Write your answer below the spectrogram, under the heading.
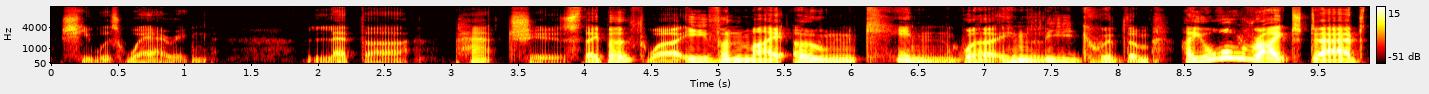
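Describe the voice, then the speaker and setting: A man's voice: on the low side, gravelly, fairly bright tone, no echo, studio quality, heavily acted. A man playing a deluded, paranoid professor in a comic audio drama monologue, earnest and pompous, with a theatrical, stammering delivery. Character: deluded paranoid male professor, eccentric conspiracy theorist.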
